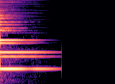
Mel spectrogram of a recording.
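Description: Subscribe-animation notification bell ding sound effect. A single bright, metallic ring of several tones, struck just before and fading out a little over a second in.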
